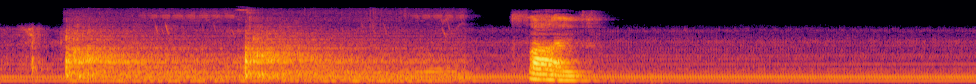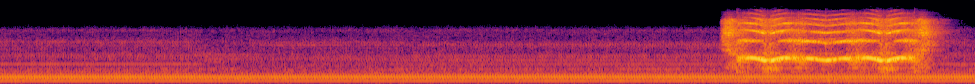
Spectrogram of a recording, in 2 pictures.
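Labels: First, gunfire can be heard. Then a voice says "five." Afterwards, someone screams.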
